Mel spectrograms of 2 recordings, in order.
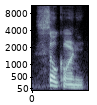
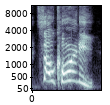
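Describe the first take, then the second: First: Said in the usual way. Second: High, loud, slow laughing "So corny"; laughing exclaim. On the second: Real, not acted. Mocking his own pickup line, loud high laughing. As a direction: crack up at your own cheesy line.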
